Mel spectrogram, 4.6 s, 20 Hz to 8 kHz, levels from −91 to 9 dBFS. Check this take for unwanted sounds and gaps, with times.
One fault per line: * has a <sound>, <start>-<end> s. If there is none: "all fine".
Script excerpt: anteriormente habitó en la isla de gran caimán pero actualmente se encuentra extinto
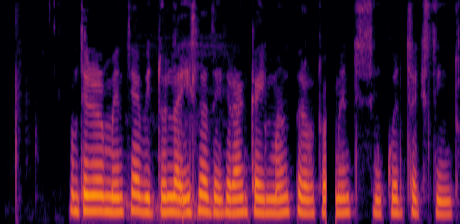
* has a dropout, 3.3-3.4 s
